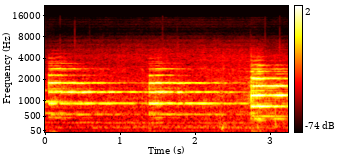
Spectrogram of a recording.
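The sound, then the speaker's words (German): A clock tower glockenspiel chimes eight o'clock. Three resonant bell strikes come about every one and a half seconds, each ringing on with rich, layered overtones and decaying slowly before the next. “Ein großes Ziffernblatt. Der kleine Zeiger rückt vor. Eine weiße Taube fliegt vorbei. Die Figuren des Glockenspiels ziehen vorüber. Es ist 8 Uhr.”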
